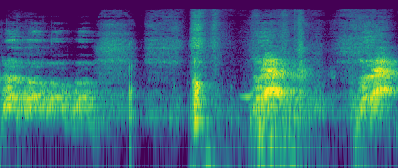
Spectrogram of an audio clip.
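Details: Dog barking: a low rumbling stretch, then three sharp broadband barks about one second apart, the last two loudest.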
